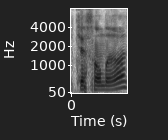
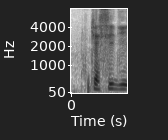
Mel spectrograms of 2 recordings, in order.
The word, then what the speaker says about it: Cassidy: Oui, alors bonjour, Cassandra, c'est ça? Cassidy, là. Ça se prononce avec un Y.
